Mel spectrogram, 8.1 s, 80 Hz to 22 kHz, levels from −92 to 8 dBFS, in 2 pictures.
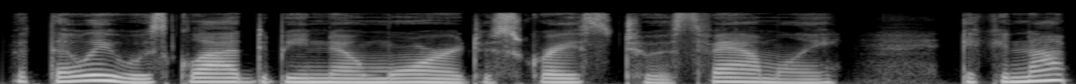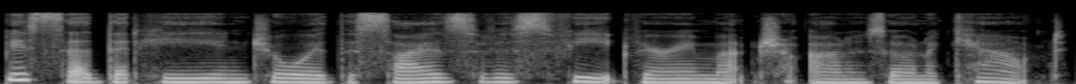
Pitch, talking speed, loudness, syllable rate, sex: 185 Hz, 240 wpm, -20 LUFS, 5.4 syllables/s, female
